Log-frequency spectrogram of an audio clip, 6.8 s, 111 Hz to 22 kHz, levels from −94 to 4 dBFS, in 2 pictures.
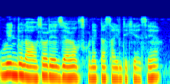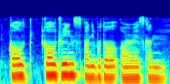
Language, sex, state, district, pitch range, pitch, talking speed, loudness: Nagamese, female, Nagaland, Dimapur, 160-190 Hz, 170 Hz, 150 wpm, -17 LUFS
